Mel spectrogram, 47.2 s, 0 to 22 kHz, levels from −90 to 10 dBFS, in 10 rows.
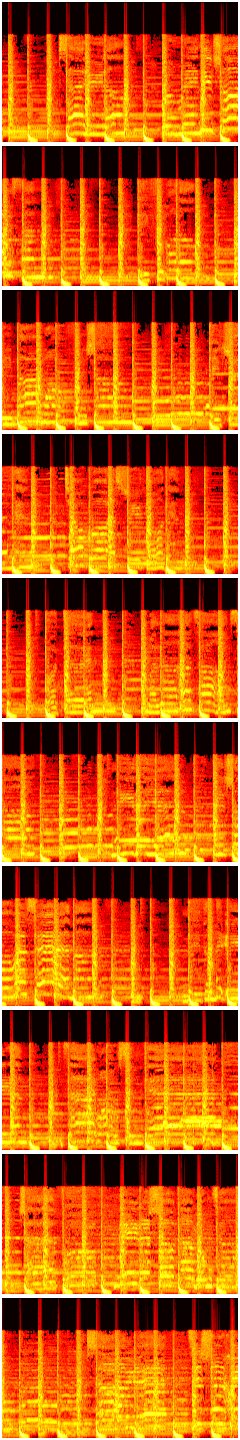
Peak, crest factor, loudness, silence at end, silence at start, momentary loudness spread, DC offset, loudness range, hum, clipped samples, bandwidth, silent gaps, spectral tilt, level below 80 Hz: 0 dBFS; 10 dB; -10 LUFS; 0 s; 0 s; 3 LU; under 0.1%; 2 LU; none; 0.3%; 11 kHz; none; -4 dB/octave; -20 dBFS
